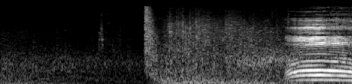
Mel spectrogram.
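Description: A wall cracks apart with a sudden sharp crash.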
